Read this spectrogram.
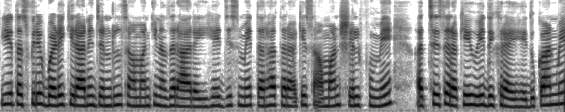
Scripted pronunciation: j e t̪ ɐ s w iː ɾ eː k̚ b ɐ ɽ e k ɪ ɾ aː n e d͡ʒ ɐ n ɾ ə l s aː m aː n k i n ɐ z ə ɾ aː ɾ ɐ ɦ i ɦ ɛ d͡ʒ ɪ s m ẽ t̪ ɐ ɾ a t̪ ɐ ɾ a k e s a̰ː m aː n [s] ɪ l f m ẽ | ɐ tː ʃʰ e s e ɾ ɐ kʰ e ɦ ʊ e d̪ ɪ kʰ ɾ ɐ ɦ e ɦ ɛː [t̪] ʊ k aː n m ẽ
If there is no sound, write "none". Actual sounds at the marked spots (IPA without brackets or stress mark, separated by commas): ʃ, d̪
